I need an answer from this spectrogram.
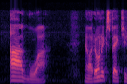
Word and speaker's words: agua: So instead of agua, it's agua.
